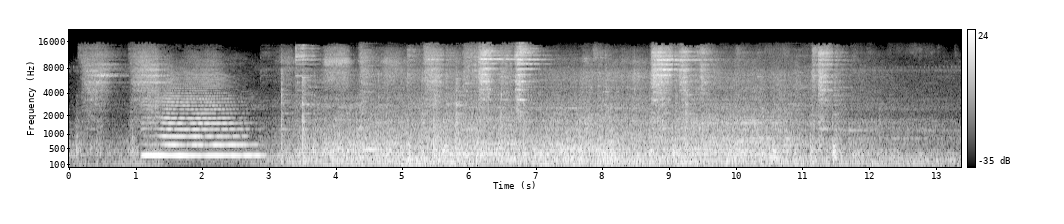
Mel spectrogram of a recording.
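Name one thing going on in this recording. A mechanical crossing bell clangs.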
